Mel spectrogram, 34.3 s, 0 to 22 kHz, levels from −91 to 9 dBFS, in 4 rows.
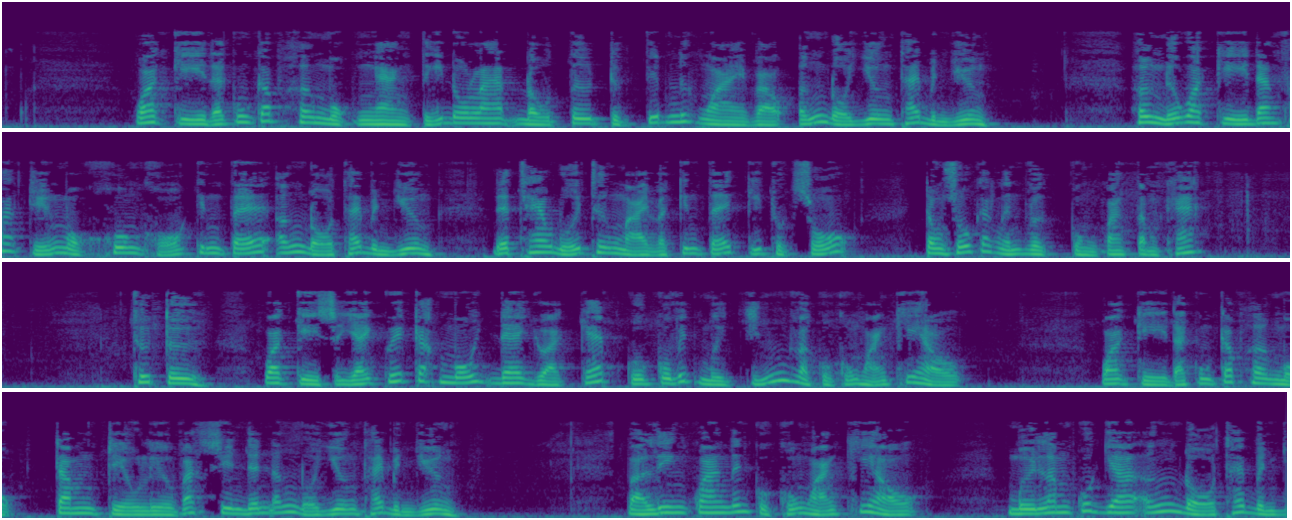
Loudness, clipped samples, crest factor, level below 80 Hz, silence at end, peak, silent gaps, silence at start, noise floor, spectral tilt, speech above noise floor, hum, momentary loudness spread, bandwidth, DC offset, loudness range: -28 LUFS; under 0.1%; 16 dB; -52 dBFS; 0 s; -10 dBFS; none; 0.9 s; -55 dBFS; -7.5 dB/octave; 28 dB; none; 5 LU; 8.8 kHz; under 0.1%; 2 LU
